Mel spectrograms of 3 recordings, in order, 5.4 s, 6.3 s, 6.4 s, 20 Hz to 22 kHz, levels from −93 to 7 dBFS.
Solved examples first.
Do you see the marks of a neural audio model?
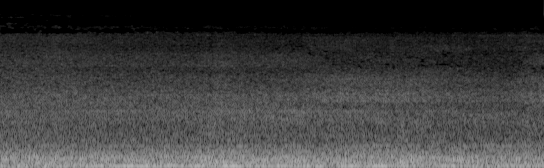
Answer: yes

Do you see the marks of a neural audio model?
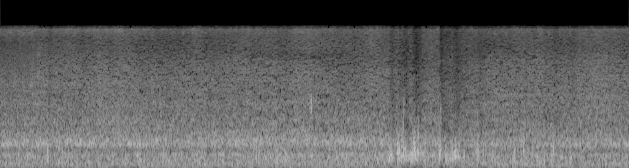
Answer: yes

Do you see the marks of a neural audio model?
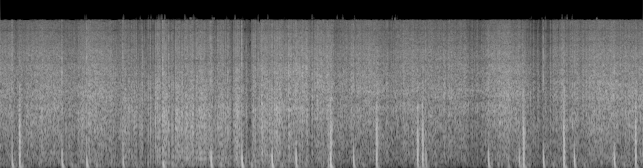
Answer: no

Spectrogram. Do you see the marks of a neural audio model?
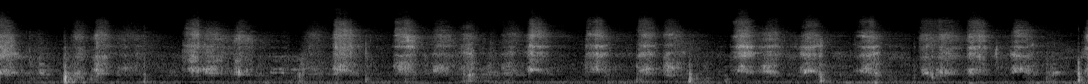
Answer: yes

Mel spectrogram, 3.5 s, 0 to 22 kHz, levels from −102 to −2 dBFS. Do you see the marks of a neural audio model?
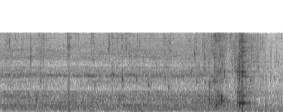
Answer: no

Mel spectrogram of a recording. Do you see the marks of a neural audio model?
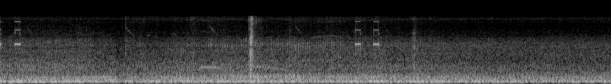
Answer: no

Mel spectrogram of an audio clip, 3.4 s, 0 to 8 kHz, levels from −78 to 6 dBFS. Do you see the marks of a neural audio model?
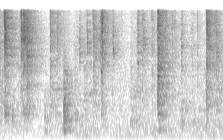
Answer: no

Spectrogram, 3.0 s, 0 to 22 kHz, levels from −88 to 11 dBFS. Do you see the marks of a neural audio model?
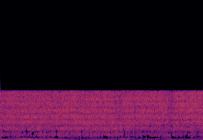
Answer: no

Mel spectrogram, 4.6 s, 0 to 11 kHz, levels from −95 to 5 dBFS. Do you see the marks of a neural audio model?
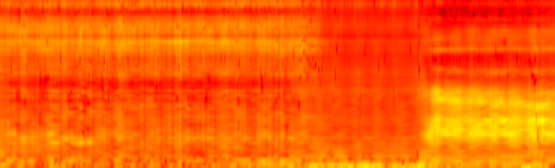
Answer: yes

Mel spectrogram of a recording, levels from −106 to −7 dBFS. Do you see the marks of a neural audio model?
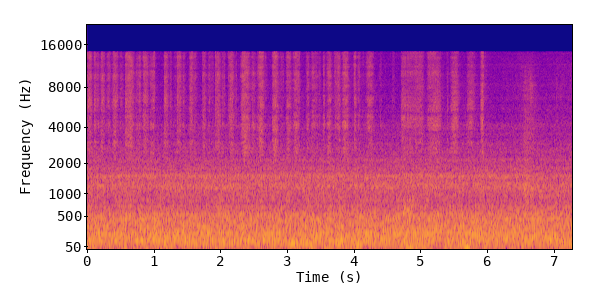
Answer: yes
